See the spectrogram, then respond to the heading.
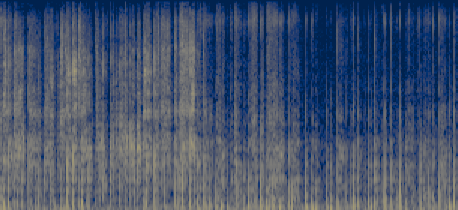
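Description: Fingertips and nails rapidly tap and scratch the underside of a Superfeet shoe insole, across its gray foam base and a green plastic heel cup with rivets. The result is a dense stream of quick, dry clicks with a low thumping body and a bright, scratchy edge.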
